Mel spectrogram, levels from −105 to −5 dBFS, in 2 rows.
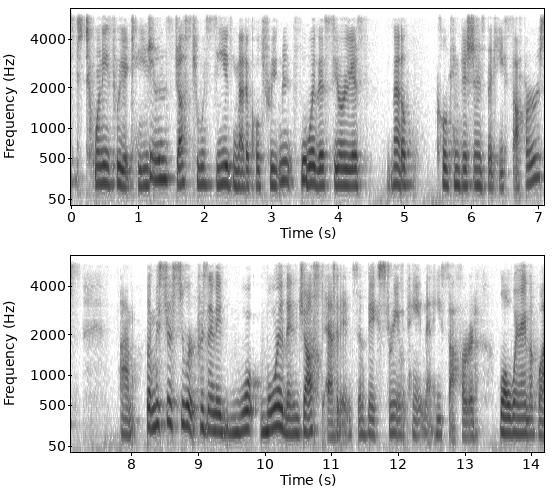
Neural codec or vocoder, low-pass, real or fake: codec, 16 kHz, 1 kbps, FunCodec, trained on Chinese and English, 50 frames a second; 5.4 kHz; fake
